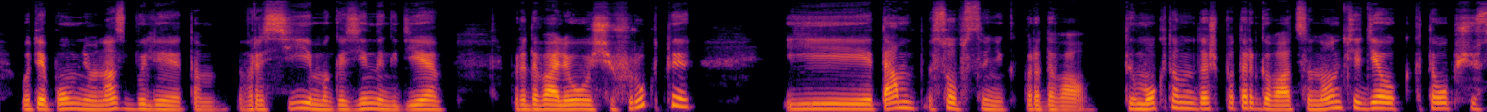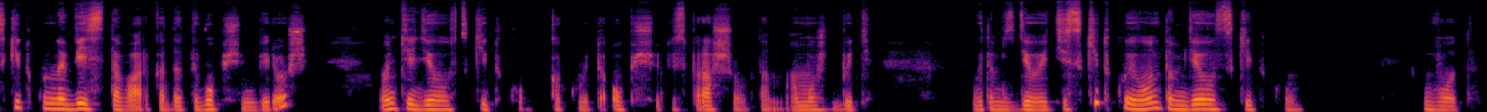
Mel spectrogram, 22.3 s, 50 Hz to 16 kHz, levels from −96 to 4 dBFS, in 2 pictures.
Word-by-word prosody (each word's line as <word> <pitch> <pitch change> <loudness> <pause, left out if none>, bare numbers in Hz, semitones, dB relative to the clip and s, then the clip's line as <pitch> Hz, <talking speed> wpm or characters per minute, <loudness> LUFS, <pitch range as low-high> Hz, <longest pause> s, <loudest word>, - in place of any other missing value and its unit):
вот 150 +1 -1
я 155 - +8
помню, 160 -1 +2
у - - +1
нас 160 +4 +2
были 145 -4 0
там 130 0 -9
в - - -11
России 170 +6 +2
магазины, 145 +2 +1
где 140 +1 +2 0.5
продавали 150 -1 +6
овощи, 145 -1 +3
фрукты, 235 - 0 0.7
и 160 -1 +2
там 185 +3 +4
собственник 150 -5 -1
продавал. 135 -3 -1 0.2
Ты 165 - -2
мог 165 +2 +4
там 185 -3 +1
даже 170 +1 +2
поторговаться, 160 -6 +2
но 150 - +2
он 195 +2 +3
тебе 195 -1 0
делал 180 -1 +6
как-то 180 0 -1
общую 170 -2 -3
скидку 195 +2 -6
на 165 0 +4
весь 155 -1 +2
товар. 140 0 -3
Когда - - -8
ты 135 - -10
в 150 - 0
общем 120 -4 -8
берёшь, 130 - -4 0.5
он 160 - -1
тебе 155 -2 -3
делал 145 0 -1
скидку - - -13
какую-то - - -13
общую. - - -8
Ты - - -16
спрашивал - - -6
там: - - -14
"А - - -10
может 130 +1 -7
быть 130 -1 -10 0.7
вы 135 - -8
там 130 0 -7
сделаете 130 +1 -4
скидку?" 170 - -2
И - - +3
он 165 +5 +1
там 150 -5 -2
делал 155 +1 +2
скидку. 140 - -11 0.9
Вот. 130 -2 -8
150 Hz, 160 wpm, -26 LUFS, 140-170 Hz, 0.9 s, я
